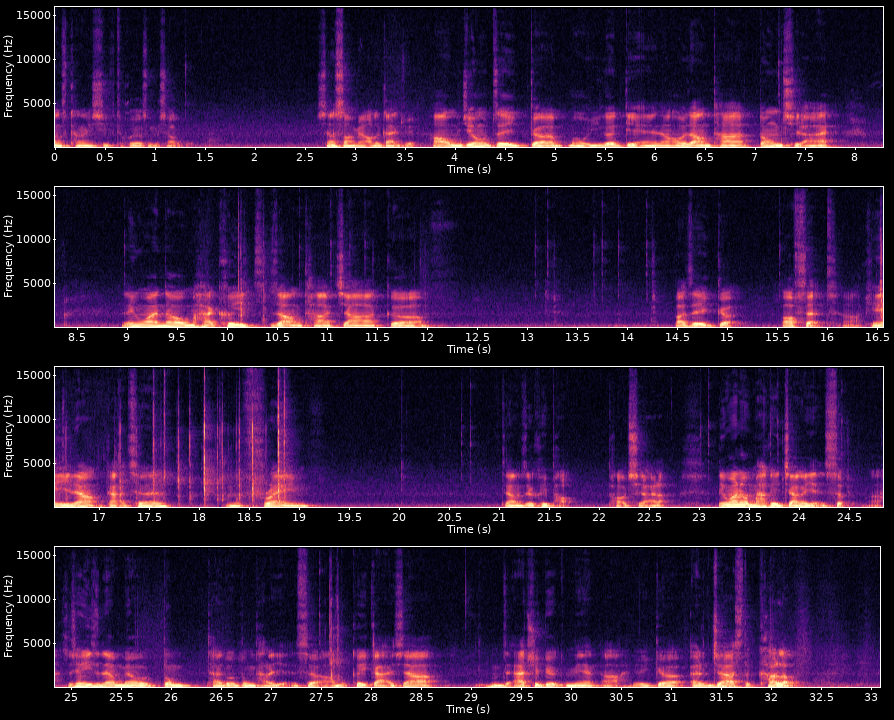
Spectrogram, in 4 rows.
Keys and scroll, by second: 2.3-3.0 typing, 10.1 Escape, 16.6-19.4 typing, 27.6 Tab.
